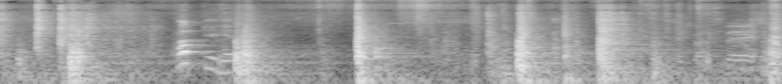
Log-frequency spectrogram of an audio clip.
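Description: A stuck farm door being wrestled open in a cow barn, with several loud, close knocks and thuds under frequent talk from people nearby.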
